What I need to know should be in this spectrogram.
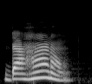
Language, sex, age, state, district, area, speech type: Odia, female, 18-30, Odisha, Bargarh, urban, read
